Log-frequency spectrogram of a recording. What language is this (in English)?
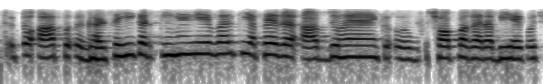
Urdu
